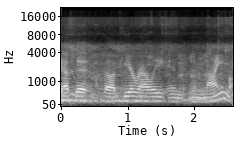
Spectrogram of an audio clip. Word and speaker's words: Nanaimo: I'll be at the Pierre rally in Nanaimo. It's been a real struggle to pronounce that name, I'll tell you.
